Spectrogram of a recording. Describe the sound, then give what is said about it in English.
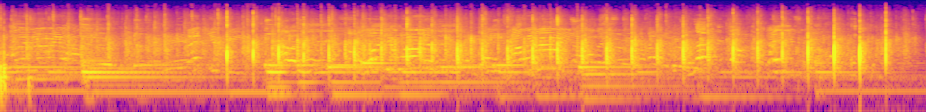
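An audience gives the Lord a loud hand clap of praise, a steady run of sharp hand claps over sustained organ-like chords, with voices mixed in underneath. “Let's give the Lord a great big loud hand clap of praise, because he's worthy today.”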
